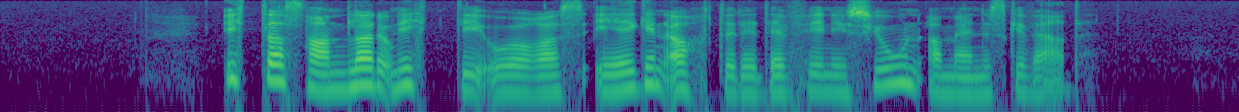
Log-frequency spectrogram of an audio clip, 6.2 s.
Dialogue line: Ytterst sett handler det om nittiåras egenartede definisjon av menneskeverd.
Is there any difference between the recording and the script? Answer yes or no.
yes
